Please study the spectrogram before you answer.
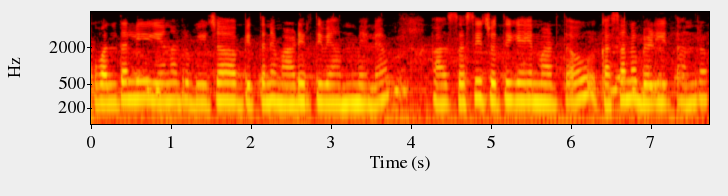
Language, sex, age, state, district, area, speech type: Kannada, female, 18-30, Karnataka, Koppal, rural, spontaneous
